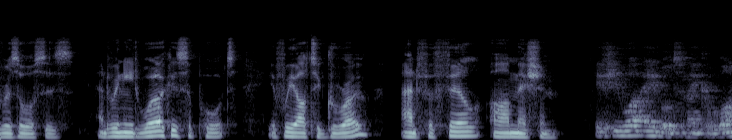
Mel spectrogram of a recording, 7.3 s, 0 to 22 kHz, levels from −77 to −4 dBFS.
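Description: The close microphone's feed likely dropped out at 5.88 s, leaving a distant microphone carrying the speech to the end. The voice abruptly turns roomy and hollow, thinner in the bass, roughly 5 dB quieter, with background noise about 30 dB below it.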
